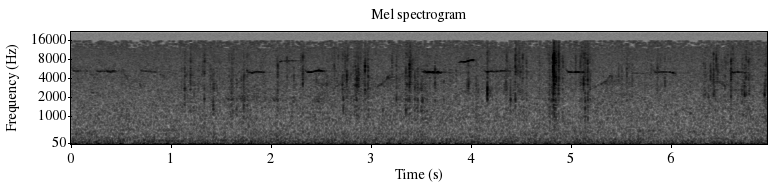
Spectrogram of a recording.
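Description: Very quiet outdoor ambience: a bird gives short, thin high chirps every second or so, with faint scattered clicks.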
